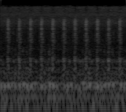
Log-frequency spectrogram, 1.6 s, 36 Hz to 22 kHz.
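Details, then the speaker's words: Engine at idle, oil pressure 40 psi, temperature under 210°F: sharp even cluck about seven times a second from center below the intake, louder than a lifter tick, fades at higher rpm, slaps on deceleration; owner suspects worn cam lobe, unconfirmed. "So it kind of goes away at a higher RPM, but as you decelerate, it slaps."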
